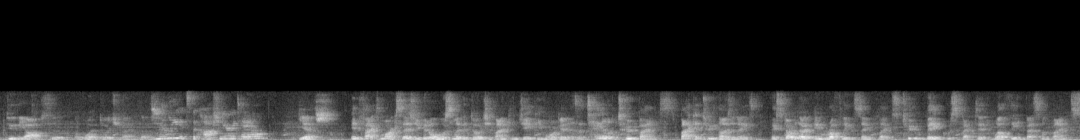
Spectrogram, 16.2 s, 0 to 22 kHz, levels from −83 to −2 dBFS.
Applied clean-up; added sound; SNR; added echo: none; Engine; 15 dB; reverberation time 0.4 s.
